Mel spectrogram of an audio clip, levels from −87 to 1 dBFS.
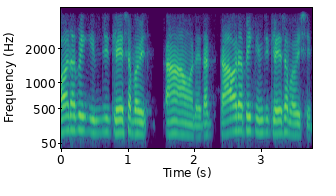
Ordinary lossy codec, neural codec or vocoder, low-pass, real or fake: none; none; 3.6 kHz; real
